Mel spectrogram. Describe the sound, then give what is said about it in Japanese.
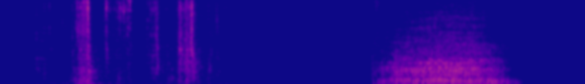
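A short burst of metallic jingling and clicks as keys unlock the door of an empty classroom used as a class committee meeting room, followed after a brief pause by a steady rumbling slide of the door opening. No voices. “今、鍵開けるね。”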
